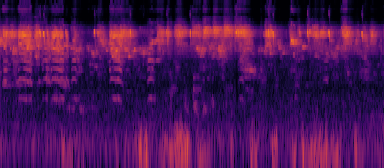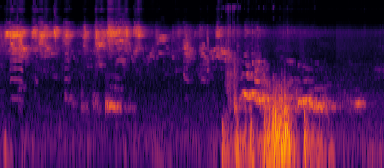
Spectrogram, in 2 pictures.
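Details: Finches chirping as they play and eat, a busy stream of shrill, rapid twitters for most of the time, then a loud low rumbling knock near the end.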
